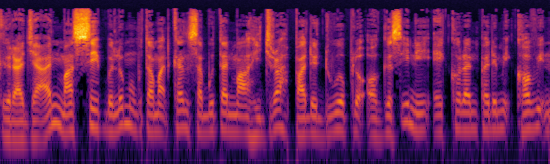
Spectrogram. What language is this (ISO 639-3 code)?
msa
